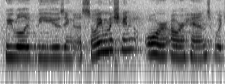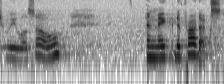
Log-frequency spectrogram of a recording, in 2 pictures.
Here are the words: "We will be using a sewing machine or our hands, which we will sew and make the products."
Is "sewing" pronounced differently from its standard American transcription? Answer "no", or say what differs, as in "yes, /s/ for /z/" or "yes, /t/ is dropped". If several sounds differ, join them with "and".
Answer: no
